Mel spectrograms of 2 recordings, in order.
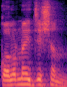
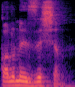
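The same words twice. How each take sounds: First: The middle consonant is a j sound. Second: The middle consonant is a buzzing z sound. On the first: The speaker calls it wrong. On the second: The speaker calls it right.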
